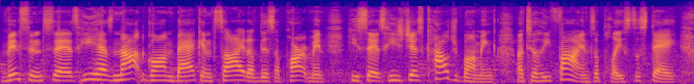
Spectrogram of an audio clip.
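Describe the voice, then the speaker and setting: An ordinary speaking voice with an American accent, lively intonation, a moderate pace and hardly any pauses. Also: woman, medium pitch for a woman. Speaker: TV news reporter and anchor. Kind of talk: TV news reporting, anchor read.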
